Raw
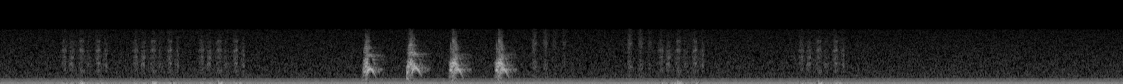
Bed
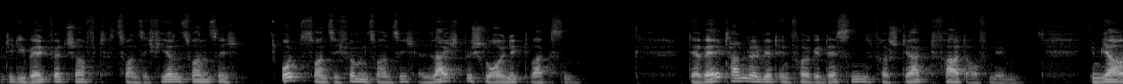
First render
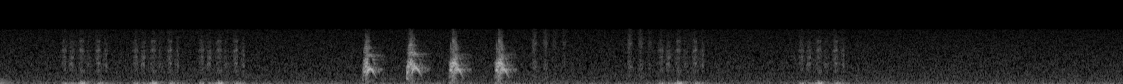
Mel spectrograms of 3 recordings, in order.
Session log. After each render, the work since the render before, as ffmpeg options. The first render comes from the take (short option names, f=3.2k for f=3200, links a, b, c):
-af "bandreject=f=50:t=h:w=4,bandreject=f=100:t=h:w=4,bandreject=f=150:t=h:w=4,bandreject=f=200:t=h:w=4,bandreject=f=250:t=h:w=4"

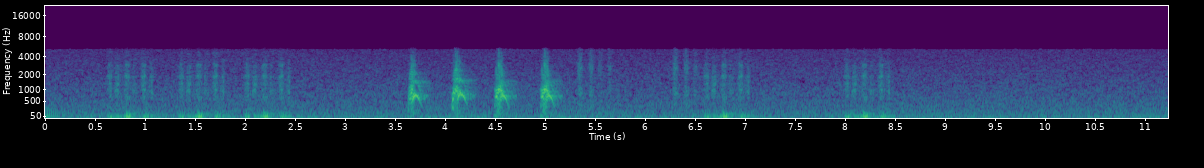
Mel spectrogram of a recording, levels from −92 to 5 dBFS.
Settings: -af "afftdn=nr=9:nf=-49"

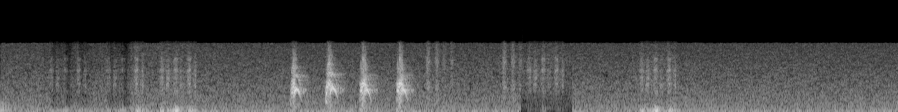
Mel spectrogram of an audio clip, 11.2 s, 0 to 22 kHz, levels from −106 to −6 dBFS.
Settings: -filter_complex "[0:a]asettb=1/sr,asplit=3[a][b][c];[a]atrim=end=0.484[d];[b]atrim=start=0.48:end=1.63,asetpts=PTS-STARTPTS,afade=t=in:d=0.004:c=qsin,afade=t=out:st=1.146:d=0.004:c=qsin,acompressor=threshold=-44dB:ratio=8:attack=3.2:release=140:knee=1:detection=peak[e];[c]atrim=start=1.626[f];[d][e]acrossfade=d=0.004:c1=hsin:c2=qsin[g];[g][f]acrossfade=d=0.004:c1=qsin:c2=hsin,asettb=1/sr,asplit=3[h][i][j];[h]atrim=end=6.504[k];[i]atrim=start=6.5:end=7.15,asetpts=PTS-STARTPTS,afade=t=in:d=0.004:c=qsin,afade=t=out:st=0.646:d=0.004:c=qsin,highpass=f=1.2k:p=1[l];[j]atrim=start=7.146[m];[k][l]acrossfade=d=0.004:c1=hsin:c2=qsin[n];[n][m]acrossfade=d=0.004:c1=qsin:c2=hsin"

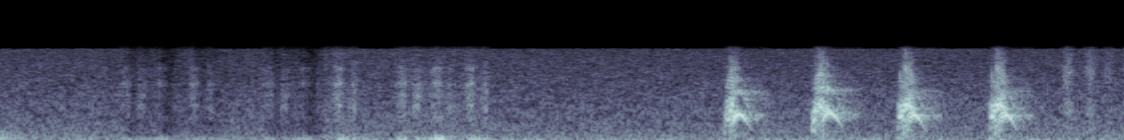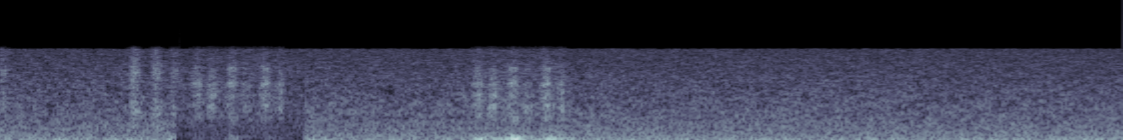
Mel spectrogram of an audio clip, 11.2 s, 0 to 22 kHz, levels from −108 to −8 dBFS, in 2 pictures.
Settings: -af anull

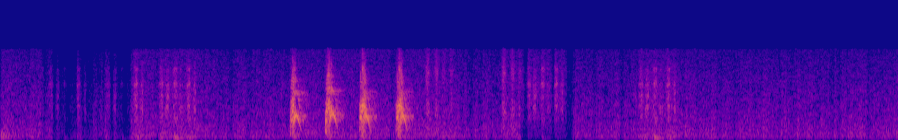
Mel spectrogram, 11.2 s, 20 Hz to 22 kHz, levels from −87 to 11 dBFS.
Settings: -af "highpass=f=110:w=0.5412,highpass=f=110:w=1.3066,agate=range=-13dB:threshold=-51dB:ratio=16:detection=peak"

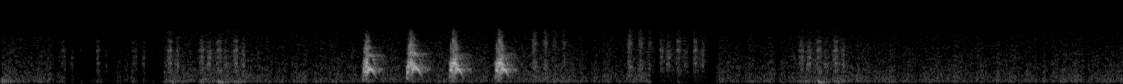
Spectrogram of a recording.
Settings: -filter_complex "[0:a]acrossover=split=500|2500[a][b][c];[a]alimiter=level_in=9.5dB:limit=-24dB:level=0:latency=1:release=416,volume=-9.5dB[d];[c]acompressor=mode=upward:threshold=-60dB:ratio=2.5[e];[d][b][e]amix=inputs=3:normalize=0"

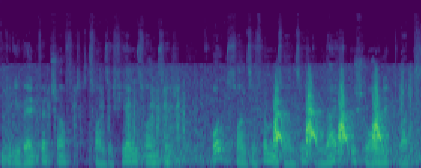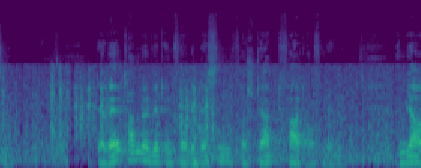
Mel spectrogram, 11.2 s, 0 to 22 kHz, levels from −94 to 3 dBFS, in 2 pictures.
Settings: -filter_complex "[1:a]volume=-10.5dB[a];[0:a][a]amix=inputs=2:normalize=0"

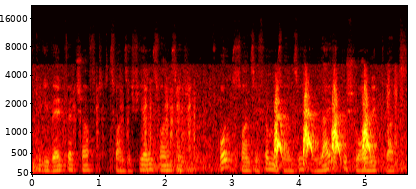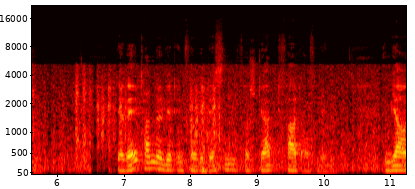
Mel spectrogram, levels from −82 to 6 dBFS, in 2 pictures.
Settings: -af "volume=11dB"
